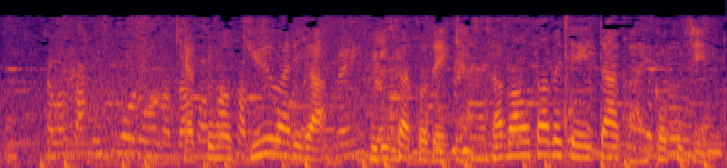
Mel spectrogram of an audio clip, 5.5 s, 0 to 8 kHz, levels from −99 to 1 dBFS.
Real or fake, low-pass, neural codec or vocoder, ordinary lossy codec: real; 7.2 kHz; none; MP3, 24 kbps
